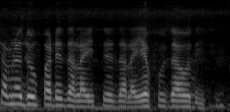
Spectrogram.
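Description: A woman's voice speaking in a strained, agitated tone.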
